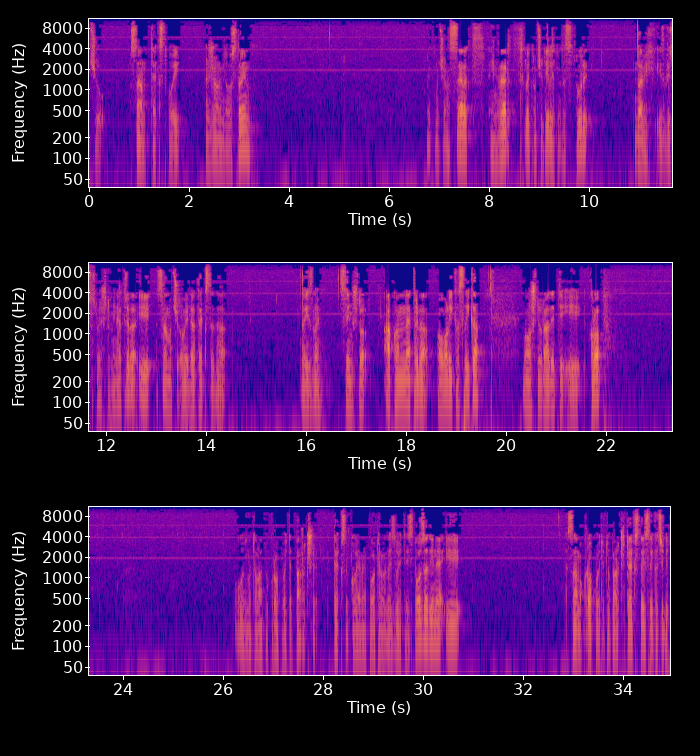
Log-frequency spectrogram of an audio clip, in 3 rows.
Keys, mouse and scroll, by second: 1.9-3.5 drag, 4.7 click, 5.7 click, 7.5 click, 8.4 click, 10.1 Delete, 12.7-13.1 ctrl+scroll up 2, 17.3 ctrl+z, 18.2 ctrl+scroll down 1, 21.9 click, 23.7 click, 25.2 click, 26.2-28.3 drag, 29.5 click, 30.9-32.5 drag, 32.7 click.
